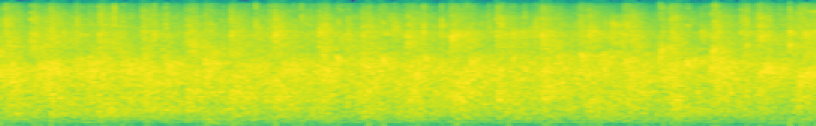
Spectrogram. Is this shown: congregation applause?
yes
